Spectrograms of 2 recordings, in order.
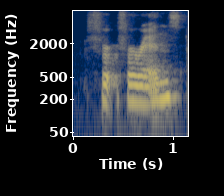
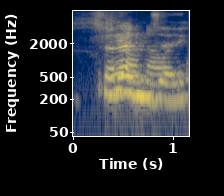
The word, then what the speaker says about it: Firenze: But there is one, Ferenz, I'm going to butcher his name. I don't remember if it's Ferenz or if it's Fierenz or if it's Fierenez or whatever. – Yeah. Firenze. We all love him.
